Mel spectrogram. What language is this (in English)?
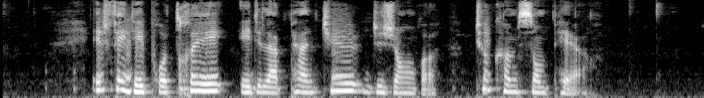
French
